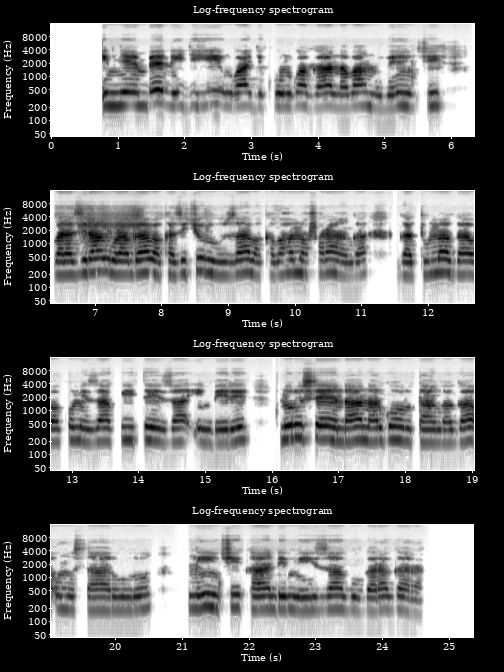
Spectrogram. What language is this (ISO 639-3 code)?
kin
